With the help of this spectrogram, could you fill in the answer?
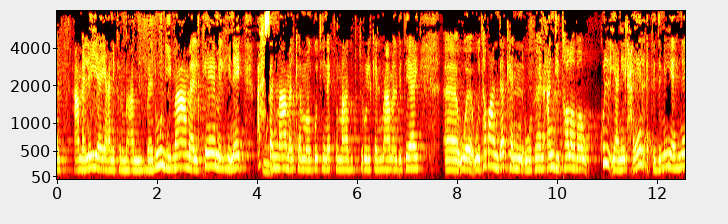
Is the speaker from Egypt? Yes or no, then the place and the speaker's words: yes; Egypt; moved away as an adult; لأن أنا مصرية قوي وبحب بلدي قوي قوي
